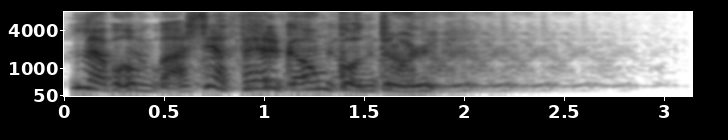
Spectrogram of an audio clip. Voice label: Announcer cart attacker warning, es; ¡La bomba se acerca a un control!

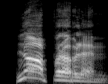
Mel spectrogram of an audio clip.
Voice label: Sniper positive vocalization, es; "¡No problem!"

